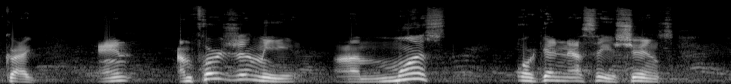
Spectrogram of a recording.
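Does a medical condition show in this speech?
Yes: acquired ataxia with dysarthria; Lance-Adams syndrome, brain damage after Legionnaires' pneumonia from contaminated jacuzzi, 12-day induced coma, onset at 39; hard to speak and articulate, chest heaviness when speaking, bites tongue 2-3 times daily eating.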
